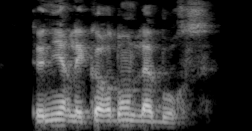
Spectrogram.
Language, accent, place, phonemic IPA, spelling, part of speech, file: French, France, Lyon, /tə.niʁ le kɔʁ.dɔ̃ d(ə) la buʁs/, tenir les cordons de la bourse, verb, LL-Q150 (fra)-tenir les cordons de la bourse.wav
- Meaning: to hold the purse strings (to be in control of spending)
